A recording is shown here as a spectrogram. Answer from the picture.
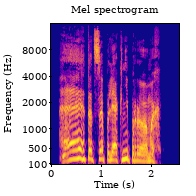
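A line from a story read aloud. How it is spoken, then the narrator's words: Hoarse shout. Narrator (Russian): крикнул сиплый голос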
